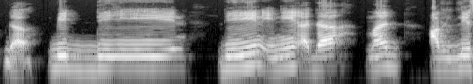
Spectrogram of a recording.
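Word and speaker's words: بِالدِّينِ: Dibacanya langsung ee diidgamkan ke huruf dal ya biddin. Jadi lamnya tidak terdengar atau tidak ee dibaca ya langsung ke huruf dal. biddin din ini ada mad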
